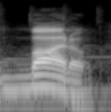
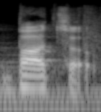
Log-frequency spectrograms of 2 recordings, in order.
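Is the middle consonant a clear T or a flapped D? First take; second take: flapped D; clear T. First: The middle T is flapped like a D. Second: The middle T is a clear, stressed T. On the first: This is the American way, not the British. "você não vai ver o inglês, é, o britânico falando bottle" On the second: This is the British way. "você vai ver ele falando bottle"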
